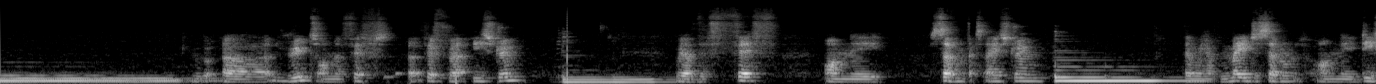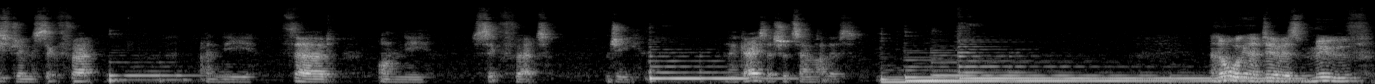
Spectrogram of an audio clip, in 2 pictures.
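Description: Two loud pops land at 4.56 to 4.58 s and 5.67 to 5.69 s, single sharp clicks peaking roughly 10 dB and 15 dB above the sound, which continues beneath them. A brief voltage spike, likely from a plug, switch or static discharge, was added to the signal.

Damaged data in a compressed stream appears at 9.69 s, 15.51 s and 25.45 s as short glitches. Corrupted bytes made the decoder misread those frames, lose sync and jump ahead to the next valid frame header.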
